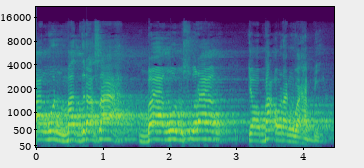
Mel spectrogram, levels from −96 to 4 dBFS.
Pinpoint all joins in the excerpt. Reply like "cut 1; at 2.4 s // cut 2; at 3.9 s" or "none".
cut 1; at 3.0 s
